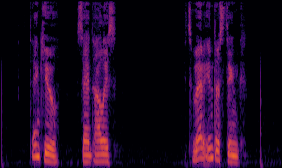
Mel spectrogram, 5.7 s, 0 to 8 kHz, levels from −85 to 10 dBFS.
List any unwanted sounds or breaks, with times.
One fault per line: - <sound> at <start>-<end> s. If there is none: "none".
none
